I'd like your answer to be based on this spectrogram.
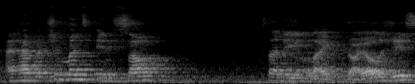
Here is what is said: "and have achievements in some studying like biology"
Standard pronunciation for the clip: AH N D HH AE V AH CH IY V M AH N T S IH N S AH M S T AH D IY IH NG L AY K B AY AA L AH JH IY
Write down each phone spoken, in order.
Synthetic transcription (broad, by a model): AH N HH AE V AH CH IY V M AH N T S IH N S AH M S T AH D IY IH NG L AY K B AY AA L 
